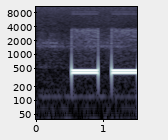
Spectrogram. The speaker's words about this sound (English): Oh, we've got a ring. It's ringing. Here we go.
